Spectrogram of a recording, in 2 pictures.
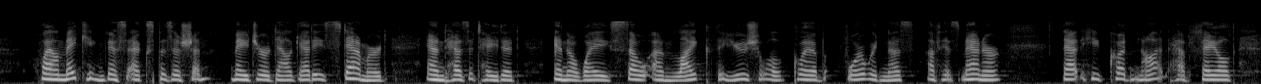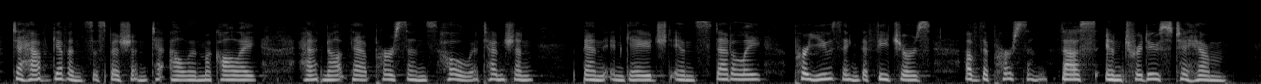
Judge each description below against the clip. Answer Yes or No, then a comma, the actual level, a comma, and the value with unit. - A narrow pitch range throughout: Yes, narrow, 2.3 semitones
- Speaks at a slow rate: Yes, slow, 130 wpm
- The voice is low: No, high, 215 Hz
